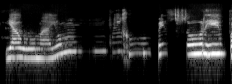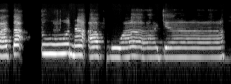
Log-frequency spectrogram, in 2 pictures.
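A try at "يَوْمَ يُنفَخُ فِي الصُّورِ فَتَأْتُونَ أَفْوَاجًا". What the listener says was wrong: Nah, yunfakhu khu-nya ndak panjang, suri yang panjang dua harokat. Tadi salah lagi. Coba fakhufis suri fakhufis suri fatatuna. Jadi 3 di situ fokusnya ya.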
